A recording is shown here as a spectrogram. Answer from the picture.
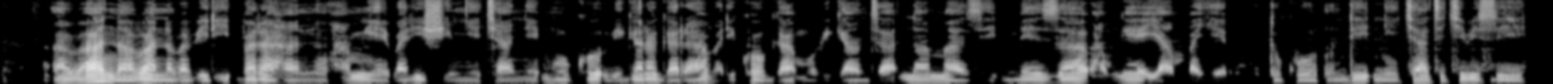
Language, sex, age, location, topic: Kinyarwanda, male, 18-24, Kigali, health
